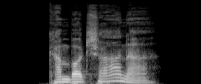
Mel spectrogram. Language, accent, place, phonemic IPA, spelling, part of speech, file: German, Germany, Berlin, /kambɔˈdʒaːnɐ/, Kambodschaner, noun, De-Kambodschaner.ogg
- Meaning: Cambodian (a person from Cambodia or of Cambodian descent)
